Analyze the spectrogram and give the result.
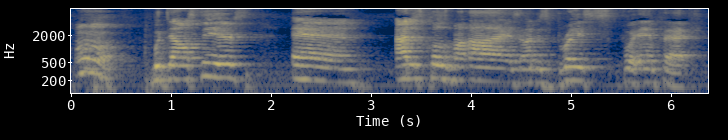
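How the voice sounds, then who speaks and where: A young man with a voice that sits high tells a comic story slowly and animatedly, acting out the voices of its characters. He is recorded from a distance in an echoey room.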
